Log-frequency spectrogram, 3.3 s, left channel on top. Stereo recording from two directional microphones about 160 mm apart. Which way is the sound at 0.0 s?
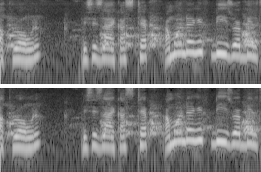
15° right (ahead or behind).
